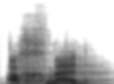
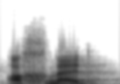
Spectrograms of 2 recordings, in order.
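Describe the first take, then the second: No difference in how they are said.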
